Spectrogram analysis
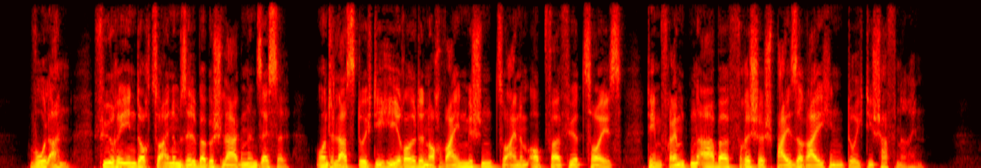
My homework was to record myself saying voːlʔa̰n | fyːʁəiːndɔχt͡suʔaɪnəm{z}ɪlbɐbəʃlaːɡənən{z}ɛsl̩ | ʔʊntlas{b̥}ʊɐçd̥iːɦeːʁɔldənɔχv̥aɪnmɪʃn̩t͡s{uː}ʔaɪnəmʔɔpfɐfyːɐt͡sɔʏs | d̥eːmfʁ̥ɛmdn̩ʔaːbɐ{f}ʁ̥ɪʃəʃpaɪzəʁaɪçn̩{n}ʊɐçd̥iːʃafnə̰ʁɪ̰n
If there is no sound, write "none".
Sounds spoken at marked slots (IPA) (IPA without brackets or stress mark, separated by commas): z, z, d̥, u, f, d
